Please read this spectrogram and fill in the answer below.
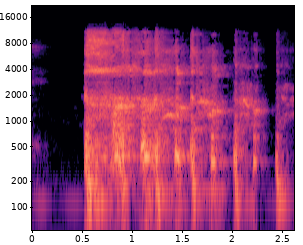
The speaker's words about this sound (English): Sorry, I'll apologize once. I have some asthma and I cough a lot. I tell my students I choose to find it charming, and I invite them and all of you to do the same. So I invite you to find it charming as I cough throughout a little bit.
